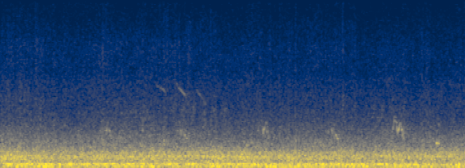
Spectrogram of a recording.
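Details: Spring honeybee swarm working at a cozy hive, bees flying in and out; thick continuous drone of many wings, even in loudness, with a few faint thin bird chirps overhead.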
